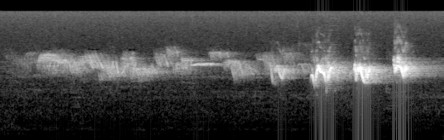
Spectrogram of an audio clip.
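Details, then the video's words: A Western Tanager in western North America sings a run of burry, robin-like phrases, starting soft and ending in three louder, hoarse notes about half a second apart. "Western Tanager Bird Song"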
